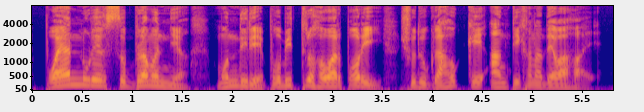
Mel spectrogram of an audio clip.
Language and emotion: Bengali, neutral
